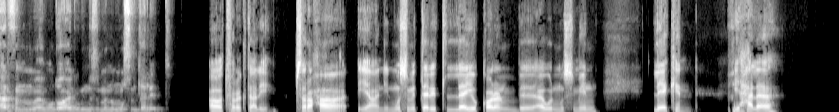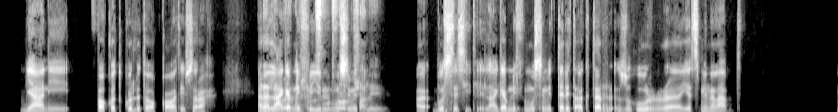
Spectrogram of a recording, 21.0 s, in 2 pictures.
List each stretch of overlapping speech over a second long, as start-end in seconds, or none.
13.8-15.0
